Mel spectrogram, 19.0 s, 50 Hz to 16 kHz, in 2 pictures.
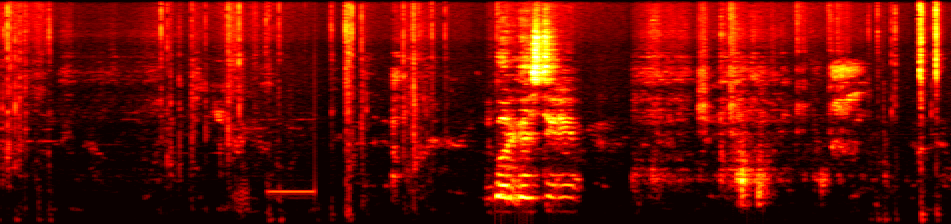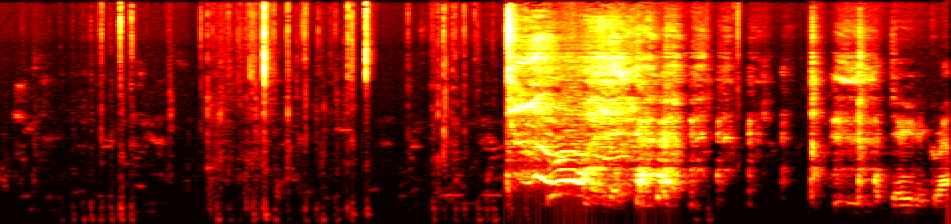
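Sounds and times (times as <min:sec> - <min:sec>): typing on computer keyboard: 0:00.0 - 0:00.5, 0:01.6 - 0:04.3, 0:08.7 - 0:09.5, 0:10.2 - 0:11.0, 0:11.6 - 0:14.6.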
